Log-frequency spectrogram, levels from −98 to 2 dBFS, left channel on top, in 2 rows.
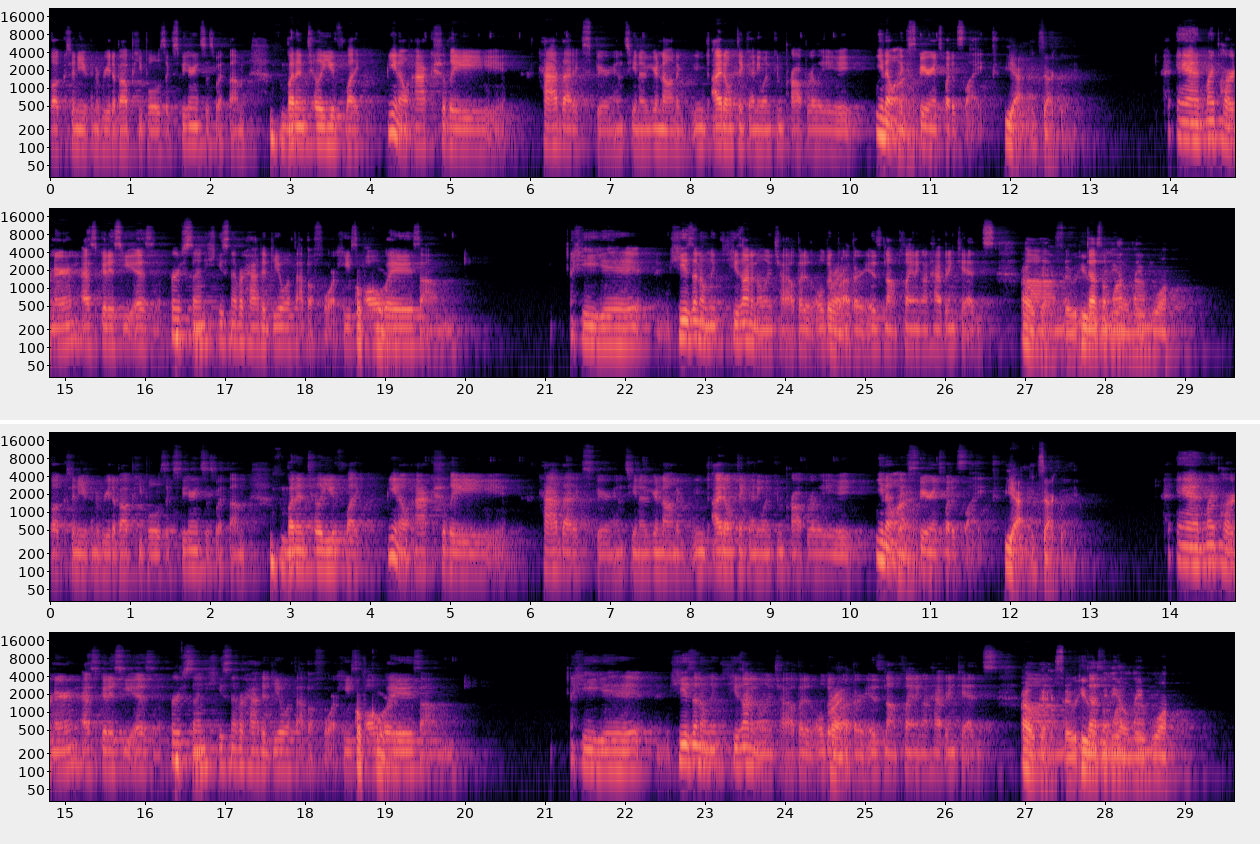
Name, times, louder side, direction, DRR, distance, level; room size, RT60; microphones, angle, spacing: voice 1, 0.0-3.9 4.2-5.7 6.1-10.0 10.3-11.6 13.9-19.9 21.3-27.5 27.8-28.6, left 2 dB, 30° left, 9 dB, 1.5 m, -34 dB
voice 2, 2.7-3.1 10.6-10.8 11.9-12.7 16.6-16.8 18.6-19.1 24.5-24.8 26.9-28.8, right 2 dB, 35° right, 11 dB, 1.2 m, -32 dB
28.5 x 20.0 x 8.7 m, 0.95 s
head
